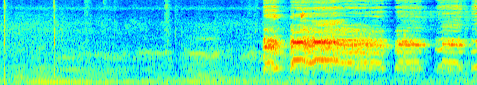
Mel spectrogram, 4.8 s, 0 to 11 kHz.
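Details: Kukuak Balenggek rooster, a native chicken of Solok, crowing: after quiet background, a loud harsh crow starts near 2.7 seconds, holds steady, breaks briefly, then resumes strongly at the end.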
